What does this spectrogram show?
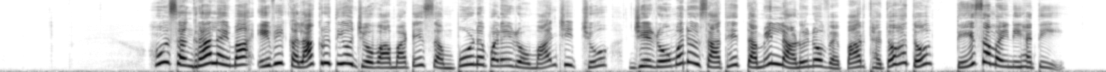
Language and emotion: Gujarati, happy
